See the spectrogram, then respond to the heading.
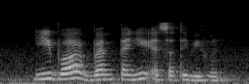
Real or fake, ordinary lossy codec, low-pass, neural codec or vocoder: real; MP3, 48 kbps; 7.2 kHz; none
